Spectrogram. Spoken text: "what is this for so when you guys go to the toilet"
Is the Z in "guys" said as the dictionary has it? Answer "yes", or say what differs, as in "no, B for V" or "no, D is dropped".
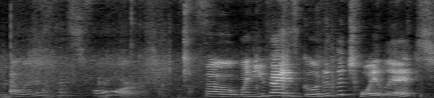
yes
